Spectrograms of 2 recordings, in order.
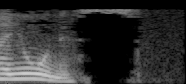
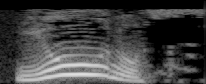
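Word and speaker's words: يونُس: يجي يقولك إيه، أنا النهاردة حفظت سورة يونس، مفيش حاجة اسمها يونس، يونس ضم النون، يونس، عشان كده بننادي حتى احنا اسمائنا عن خطأ.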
